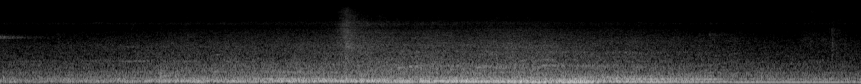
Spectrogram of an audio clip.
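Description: Low rumble of a passing motor vehicle that swells to its loudest about five to six seconds in and then eases off.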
